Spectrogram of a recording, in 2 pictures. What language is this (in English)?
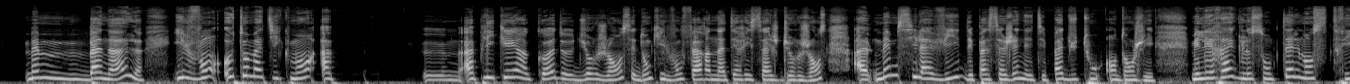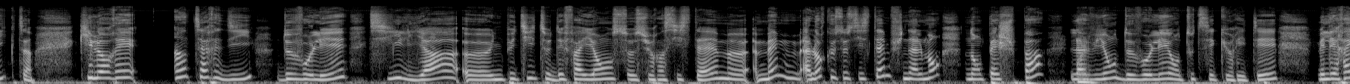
French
